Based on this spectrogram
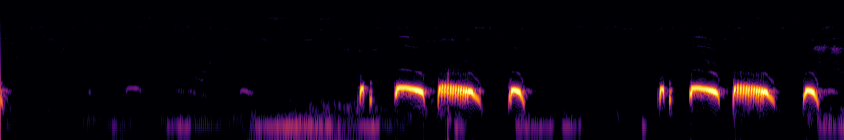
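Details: Spotted dove calling its companions in the wild, a territorial bird; after a quiet start with faint low rumble, two crisp phrases of arched coos follow about three seconds apart, each ending in a short clipped note.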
